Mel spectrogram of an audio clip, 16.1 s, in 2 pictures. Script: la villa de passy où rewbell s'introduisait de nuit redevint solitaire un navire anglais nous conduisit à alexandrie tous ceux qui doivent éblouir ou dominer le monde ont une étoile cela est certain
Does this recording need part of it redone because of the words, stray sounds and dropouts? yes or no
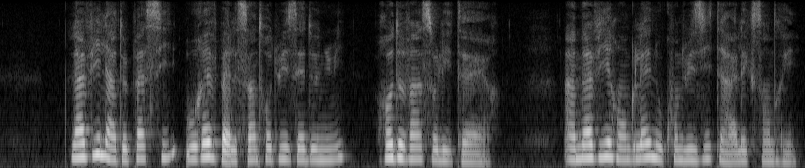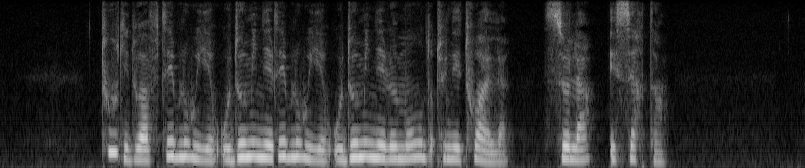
yes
